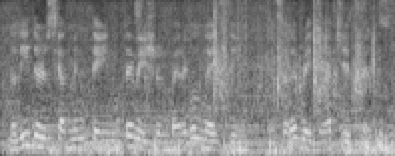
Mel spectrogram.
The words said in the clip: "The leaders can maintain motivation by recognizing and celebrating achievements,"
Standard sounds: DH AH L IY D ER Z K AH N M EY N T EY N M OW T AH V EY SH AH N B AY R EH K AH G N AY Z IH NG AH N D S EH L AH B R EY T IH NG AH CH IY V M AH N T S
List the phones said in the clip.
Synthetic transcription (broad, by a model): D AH L IY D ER S K AH N M EY N T EY N M OW T AH V EY SH AH N B AY R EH K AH G N AY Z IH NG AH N S EH L AH B R EY T IH NG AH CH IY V M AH N T S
